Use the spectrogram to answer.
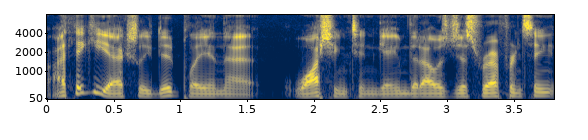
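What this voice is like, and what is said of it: Slightly tired voice. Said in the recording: “sorry if my voice is a little tired”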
